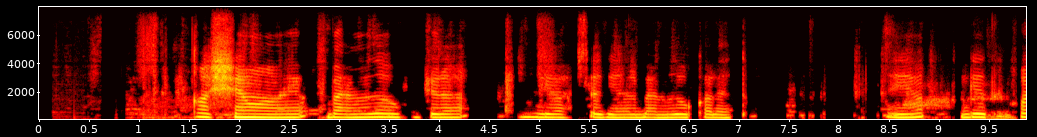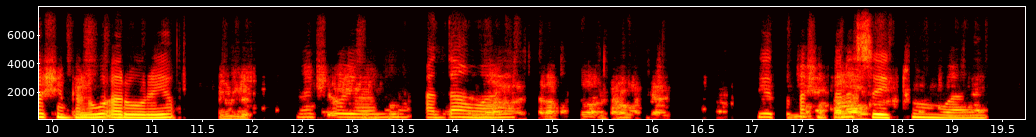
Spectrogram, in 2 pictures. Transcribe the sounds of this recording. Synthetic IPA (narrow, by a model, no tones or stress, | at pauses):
qɑʃɪnwaːjɛbɑʕmɐðɔkʰʊt͡ʃɪɾa | jɔħsɐɣjaːlbɑʕmɐðɔːkʰɐlɛːt̪ʰɔ̥ | ijɔɡɛːd̪kʰɐqɑʃɪŋkʰɐlɐɣʊʔɐɾɔːɾɪjɔ | mɛːʃɐɔːjaːlɐnɐʕɑd̪aːnwɑːjɛ | ɡɛːd̪̚kʰɐqɑʃɪŋkʰɐnɐsɛjt̪ʰunwaːjɛ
